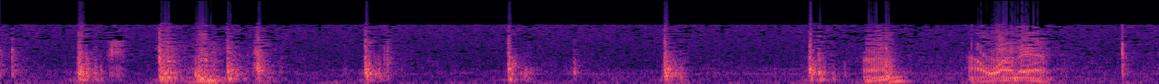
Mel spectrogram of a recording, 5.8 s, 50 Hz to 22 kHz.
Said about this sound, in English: I went on to room 6, opened the door.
